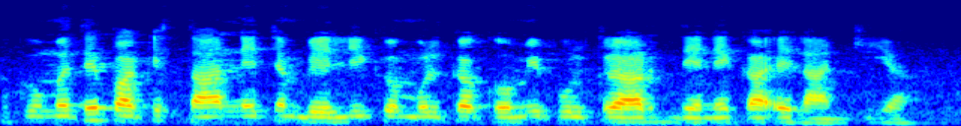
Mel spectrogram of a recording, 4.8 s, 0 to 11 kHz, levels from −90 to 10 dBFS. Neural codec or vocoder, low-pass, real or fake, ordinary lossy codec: none; 9.9 kHz; real; Opus, 64 kbps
